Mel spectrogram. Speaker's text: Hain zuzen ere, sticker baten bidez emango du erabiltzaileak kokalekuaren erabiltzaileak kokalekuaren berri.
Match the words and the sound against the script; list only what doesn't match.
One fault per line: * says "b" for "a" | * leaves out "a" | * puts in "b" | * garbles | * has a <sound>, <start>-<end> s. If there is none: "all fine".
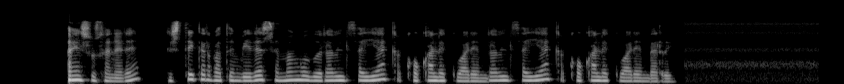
all fine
